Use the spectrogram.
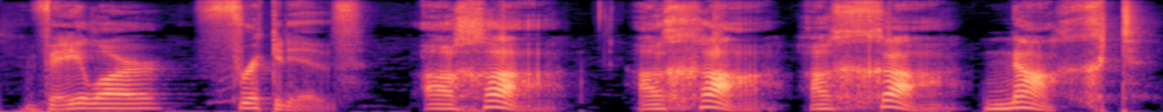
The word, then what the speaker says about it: Nacht: But if you can't, a k sound there is probably a good substitute. You can't pronounce that. But what is not a good substitute is the way they wrote it out in katakana. In katakana, Nacht's name is written as Nashasu.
